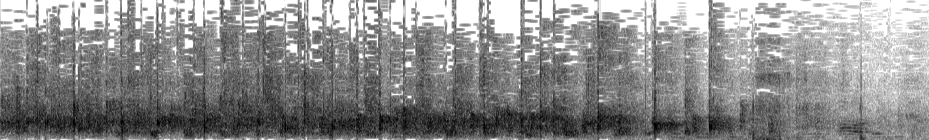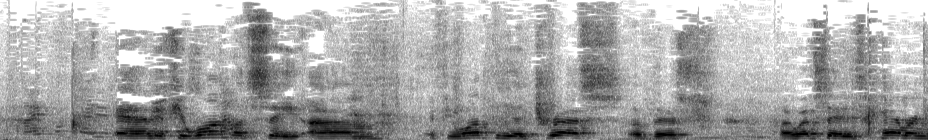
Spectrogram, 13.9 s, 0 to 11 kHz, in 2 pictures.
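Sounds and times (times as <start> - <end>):
crowd applause after a lecture: 0.0 - 6.3
speech: 7.9 - 13.9.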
